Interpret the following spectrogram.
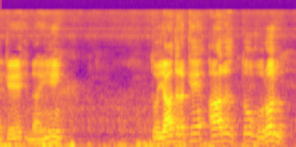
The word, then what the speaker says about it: ارطغرل: نہیں۔ تو یاد رکھیں، ارطغرل، حمزہ پر زبر اور را پر سکون، طا پر پیش، غین پر سکون، آگے را پر پیش کے ساتھ ارطغرل، یہ جو ہے اس کا درست اور صحیح تلفظ ہے۔ ترکی زبان کا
